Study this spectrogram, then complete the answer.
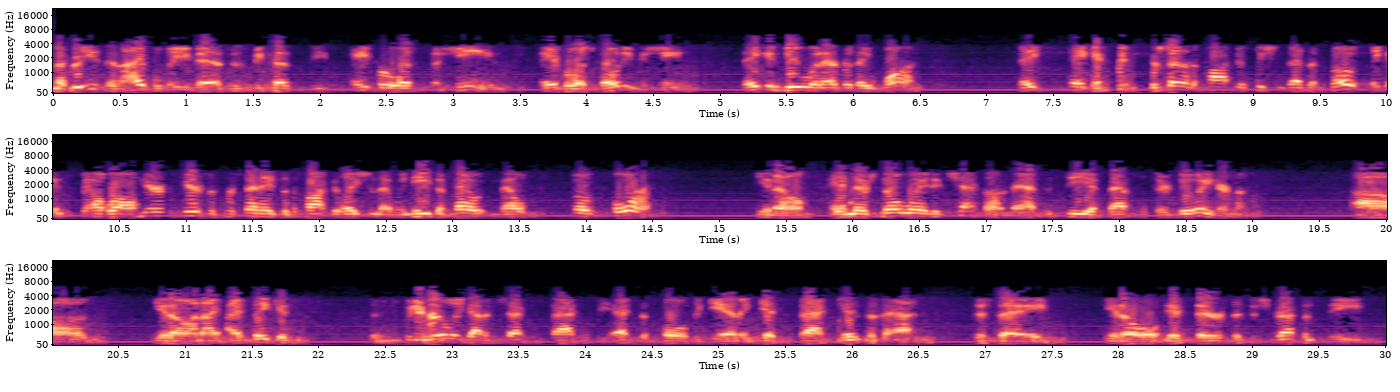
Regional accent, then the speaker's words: Nebraska, United States; Well, you know, I grew up in Nebraska, and you look at Ben Nelson.

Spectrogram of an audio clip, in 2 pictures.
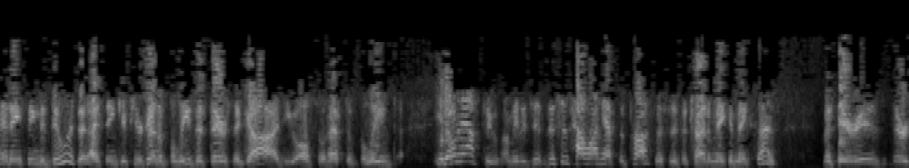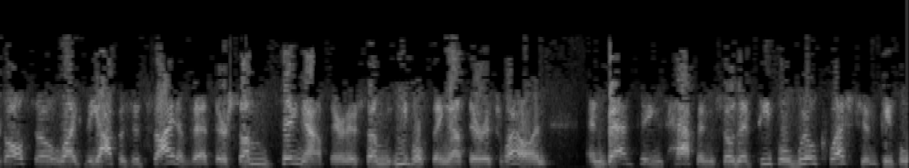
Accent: Longmont, Colorado, United States; from Longmont. I'm on a business trip, so I thought I'd call you from your old stomping grounds.

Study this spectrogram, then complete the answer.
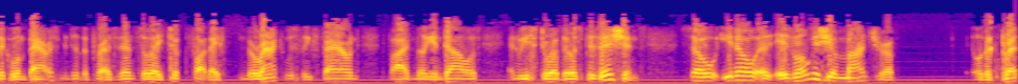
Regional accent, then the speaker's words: New York, United States; Pete King from my home state of New York

